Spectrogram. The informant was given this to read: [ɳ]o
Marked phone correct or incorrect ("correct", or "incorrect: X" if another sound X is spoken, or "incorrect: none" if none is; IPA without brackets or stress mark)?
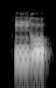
incorrect: ɲ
